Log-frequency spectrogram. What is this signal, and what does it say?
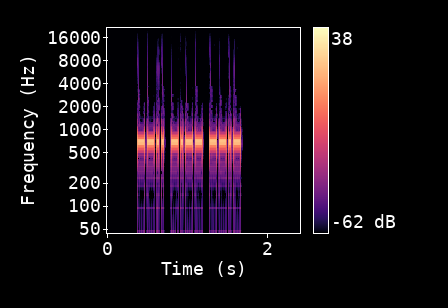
Morse code, heard as a keyed tone, about 40 wpm, 700 Hz. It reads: ZYQ
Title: USA Call Sign Postfixes - 3 Letters 40wpm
